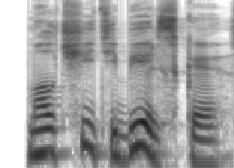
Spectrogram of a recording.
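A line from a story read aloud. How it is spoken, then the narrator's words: Stern. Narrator (Russian): строго остановила ее классная дама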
